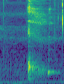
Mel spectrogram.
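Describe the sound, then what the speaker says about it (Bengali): A child coughs while lying down, a single short nearby cough followed by a softer second hack in a quiet room. "ও কন্টিনিউয়াসলি পাশে শুয়ে কেসে যাচ্ছে"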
